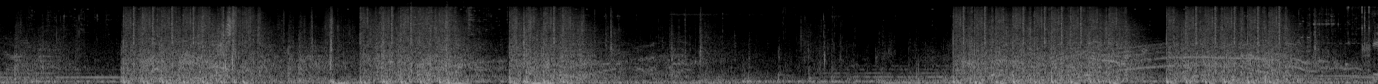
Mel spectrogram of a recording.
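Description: Heavy gunfire from a rooftop gunner erupts in repeated rapid bursts in The Division, loud and close, separated by brief lulls.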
